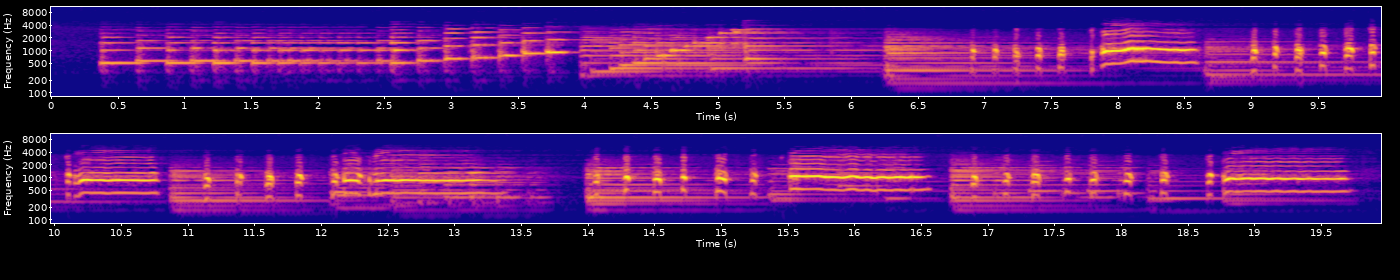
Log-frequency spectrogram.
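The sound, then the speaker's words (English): A hen's clucking strung into a sung melody, a singing contestant performing an aria titled Les Filles de Chicken, with bursts of loud, rhythmic clucks and rising squawking tones that carry on steadily for the whole stretch. “Now, our first contestant is Miss Henrietta Hen, who will sing an aria entitled Les Filles de Chicken, n'est-ce pas?”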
